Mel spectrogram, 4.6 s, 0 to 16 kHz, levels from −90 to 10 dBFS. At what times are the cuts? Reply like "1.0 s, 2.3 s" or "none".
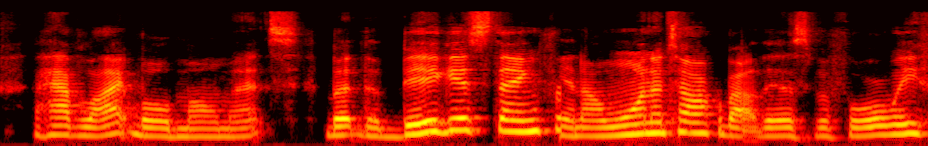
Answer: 1.6 s, 2.8 s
